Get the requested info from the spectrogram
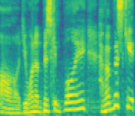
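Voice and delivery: mock cruel taunt, falsely sweet, swooping sing-song. Acting out tossing treats at someone: pretend horrendous taunting. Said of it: "you can be absolutely horrendous with it".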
